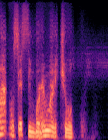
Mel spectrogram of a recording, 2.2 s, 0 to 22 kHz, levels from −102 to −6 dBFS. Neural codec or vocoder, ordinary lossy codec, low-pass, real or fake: codec, 44.1 kHz, 0.9 kbps, DAC; none; none; fake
